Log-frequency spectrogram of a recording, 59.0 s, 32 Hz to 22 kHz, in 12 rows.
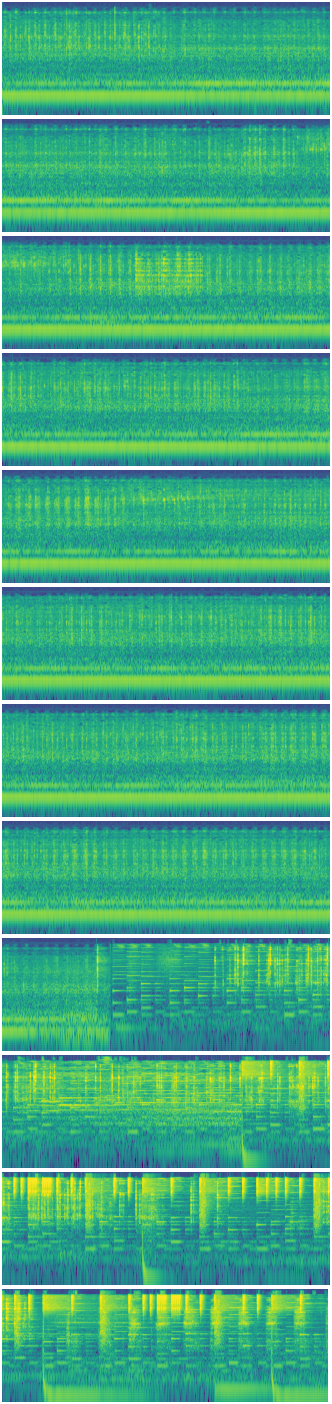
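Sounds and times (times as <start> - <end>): meat grinder motor hum: 0.0 - 40.4, 42.6 - 59.0
high-pitched squeal: 41.0 - 59.0.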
